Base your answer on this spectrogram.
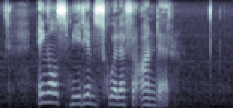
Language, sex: Afrikaans, female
